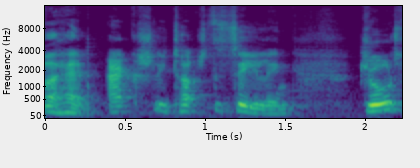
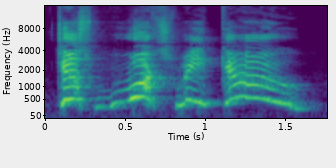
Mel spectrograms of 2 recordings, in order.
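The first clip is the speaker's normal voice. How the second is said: put-on high, loud, slow screechy old woman; wild old grandma yelling as she rises; shouting old crone; 10 dB louder, much slower than usual. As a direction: stretch it out in a gleeful screech. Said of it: "she called down to George".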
